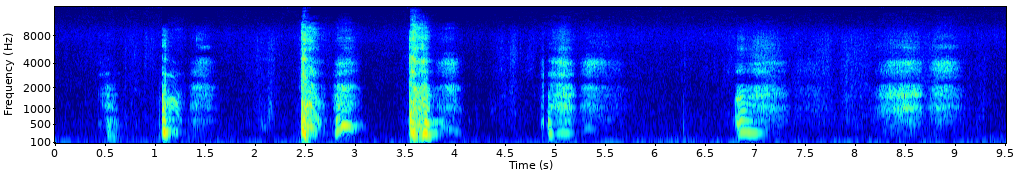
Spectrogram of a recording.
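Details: Acted adult cough from a film scene: about eight short, harsh coughs in irregular clusters, some rough and throaty; simulated cough.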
